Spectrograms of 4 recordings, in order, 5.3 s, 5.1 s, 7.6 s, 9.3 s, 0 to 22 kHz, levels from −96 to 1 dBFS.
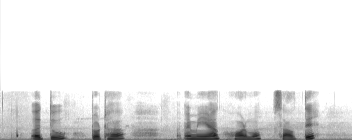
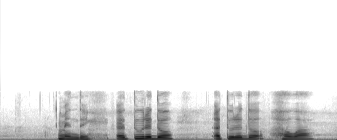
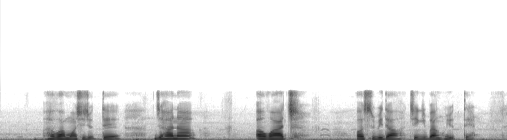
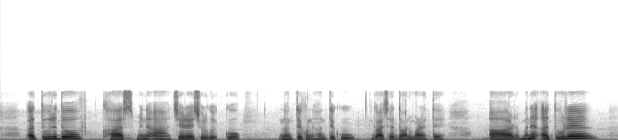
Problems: background sounds at intervals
